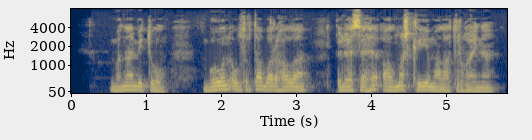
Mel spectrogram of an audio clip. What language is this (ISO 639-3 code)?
bak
